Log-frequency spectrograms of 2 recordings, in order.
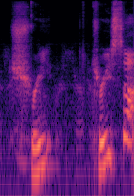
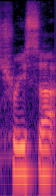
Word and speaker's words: Theresa: bay as well um is that tree theresa i think the tape i think that's teresa i think it's a silent h if i'm not mistaken uh north of philadelphia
